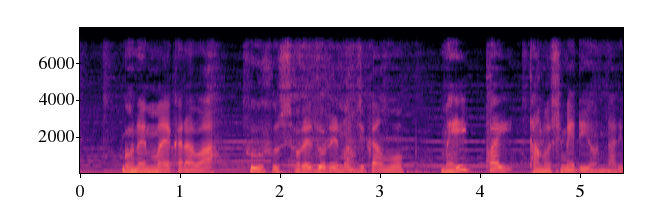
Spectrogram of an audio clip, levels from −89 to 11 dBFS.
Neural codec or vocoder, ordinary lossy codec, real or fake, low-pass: autoencoder, 48 kHz, 128 numbers a frame, DAC-VAE, trained on Japanese speech; none; fake; 7.2 kHz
